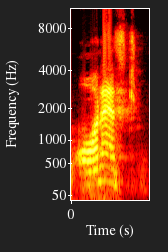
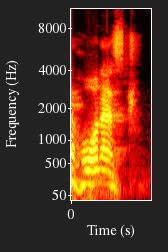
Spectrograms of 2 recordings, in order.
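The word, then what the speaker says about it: honest: लोग मूर्ख होते हैं, वो पढ़ते हैं होनेस्ट। तो होनेस्ट कुछ नहीं होता है, क्या पढ़ते हैं इसको, ऑनेस्ट। एच साइलेंट होता है, एच क्या होता है, साइलेंट होता है, इसको हम पढ़ते हैं ऑनेस्ट।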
